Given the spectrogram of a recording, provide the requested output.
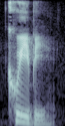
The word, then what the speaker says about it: Quibi: Quibi is how you say it. I'm looking at the pronunciation.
